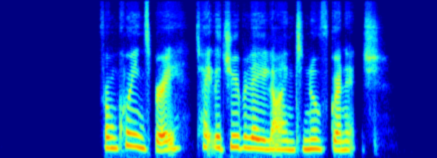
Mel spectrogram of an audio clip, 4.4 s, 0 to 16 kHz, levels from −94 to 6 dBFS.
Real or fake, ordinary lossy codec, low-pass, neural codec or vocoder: fake; Opus, 24 kbps; 14.4 kHz; autoencoder, 48 kHz, 32 numbers a frame, DAC-VAE, trained on Japanese speech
